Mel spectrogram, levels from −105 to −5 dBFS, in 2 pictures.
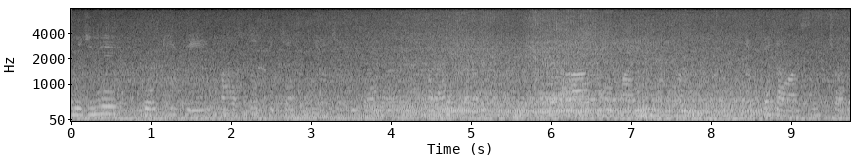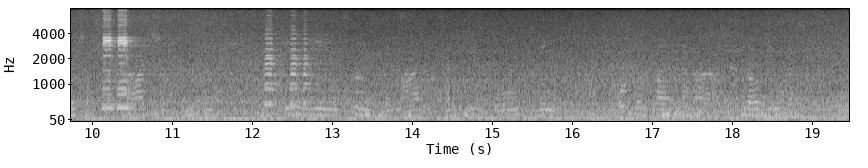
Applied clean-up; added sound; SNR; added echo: none; Motor vehicle (road); -5 dB; reverberation time 2.4 s.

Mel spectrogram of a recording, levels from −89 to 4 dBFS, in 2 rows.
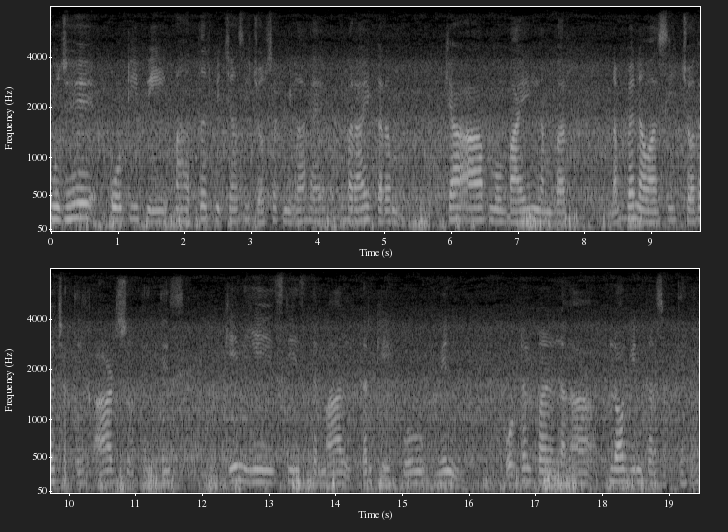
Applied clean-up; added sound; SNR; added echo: none; none; none; none.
